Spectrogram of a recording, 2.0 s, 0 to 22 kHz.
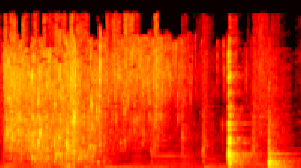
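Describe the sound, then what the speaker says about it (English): Water pours into a cooking pot for New Year's Hoppin' John, a short splashing gush followed by two sharp knocks of metal, close up with no talking. "you're gonna go ahead and add 4 cups of water to the pot"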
